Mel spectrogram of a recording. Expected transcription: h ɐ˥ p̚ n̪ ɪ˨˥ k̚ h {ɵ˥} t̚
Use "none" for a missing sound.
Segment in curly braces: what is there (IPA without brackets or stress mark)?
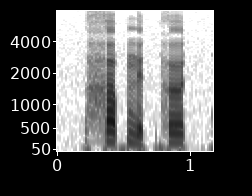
ɵ˥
